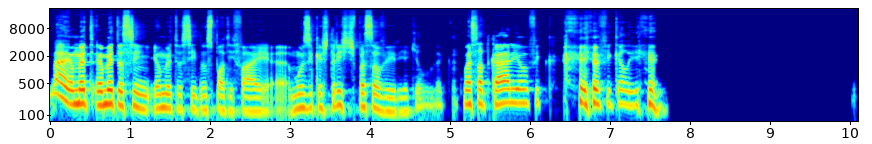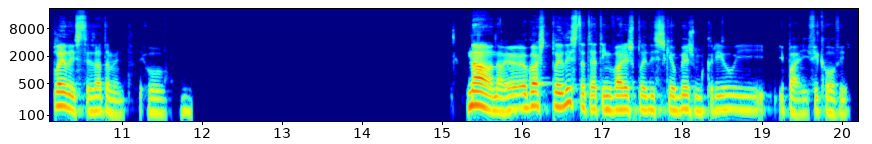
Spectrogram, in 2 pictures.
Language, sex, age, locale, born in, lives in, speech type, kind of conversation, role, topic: Portuguese, male, 20-24, pt-PT, Portugal, Portugal, conversation, unstructured, none, Como a música influencia o seu dia a dia?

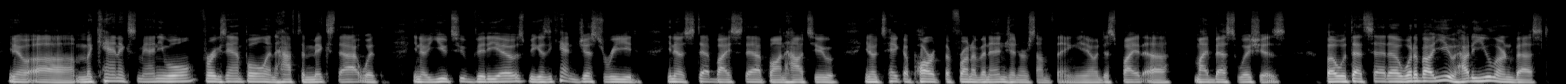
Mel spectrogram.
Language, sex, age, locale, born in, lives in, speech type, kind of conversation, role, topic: English, male, 20-24, en-US, United States, United States, conversation, unstructured, none, How do you learn best: through videos, reading, or hands-on practice?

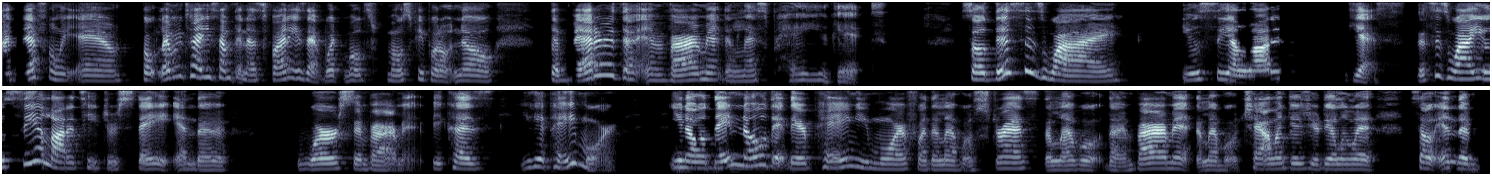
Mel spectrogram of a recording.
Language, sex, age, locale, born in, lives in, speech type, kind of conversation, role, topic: English, female, 50-54, en-US, United States, United States, conversation, unstructured, none, What was the biggest surprise you encountered in your first job?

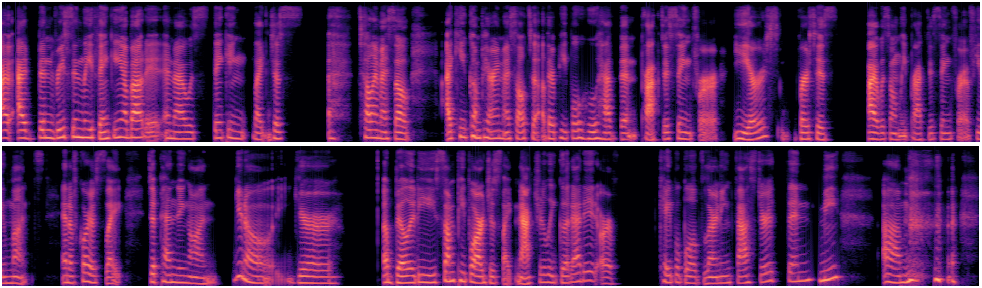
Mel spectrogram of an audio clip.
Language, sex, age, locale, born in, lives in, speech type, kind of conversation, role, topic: English, female, 30-34, en-US, United States, United States, conversation, podcast, guest, How has experiencing failure helped you grow or change your perspective?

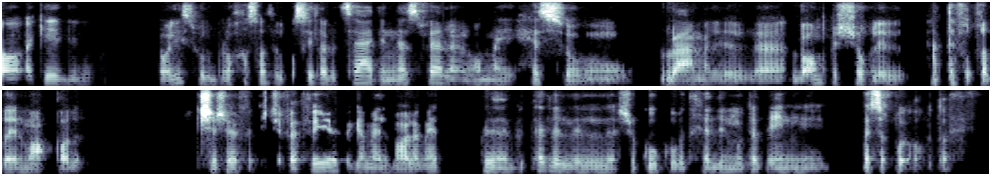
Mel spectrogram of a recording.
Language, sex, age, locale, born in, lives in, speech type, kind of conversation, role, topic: Arabic, male, 20-24, ar-EG, Egypt, Egypt, read, expert-assistant, expert, إيه الأفكار المبتكرة اللي ممكن تساعد الصحافة في إنها تفضل مصدر موثوق للمعلومات في زمن السوشيال ميديا والإشاعات؟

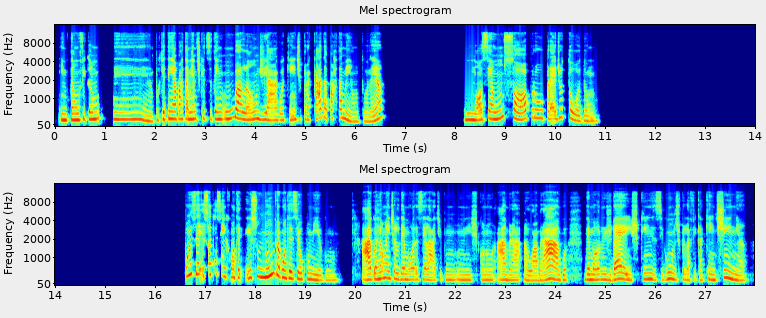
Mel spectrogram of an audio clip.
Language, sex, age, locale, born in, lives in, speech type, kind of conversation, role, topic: Portuguese, female, 35-39, pt-BR, Brazil, France, conversation, podcast, guest, Como se constrói confiança entre vizinhos numa comunidade?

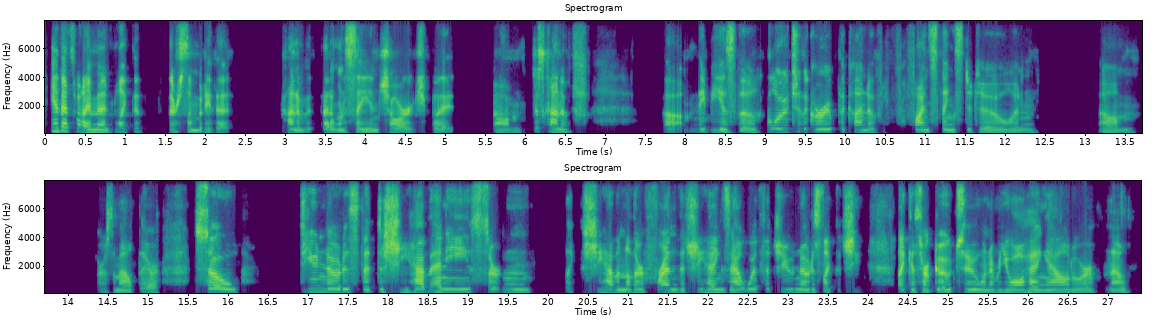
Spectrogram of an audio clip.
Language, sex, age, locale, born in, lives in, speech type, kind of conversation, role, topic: English, female, 60-64, en-US, United States, United States, conversation, advice, advisor, How can I deepen my friendships and build more meaningful connections?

